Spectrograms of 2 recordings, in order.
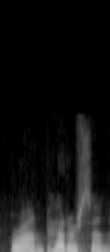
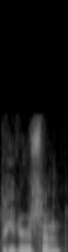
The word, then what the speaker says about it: Pedersen: Ron Pedersen, and on deck, Mark Bellato. It's pronounced Peterson. Ron Peterson, 1935 Harvest Lane.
